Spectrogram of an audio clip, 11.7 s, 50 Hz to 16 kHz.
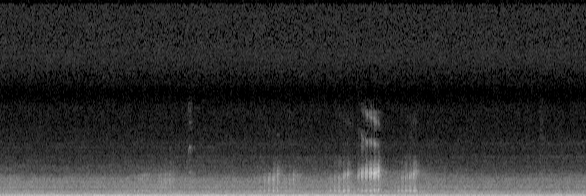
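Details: Three to four Boreal digging frogs calling for mates in an apartment-complex pond in Songdo, Incheon, Korea, filmed on a Galaxy Note9; a cluster of overlapping short, harsh, nasal croaks in the middle, with steady low city rumble throughout.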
